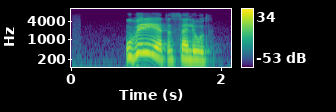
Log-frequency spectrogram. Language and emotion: Russian, angry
